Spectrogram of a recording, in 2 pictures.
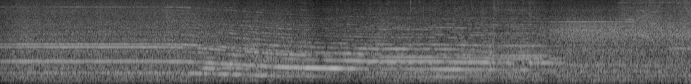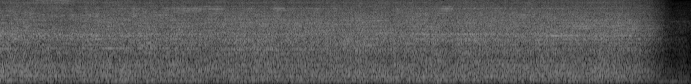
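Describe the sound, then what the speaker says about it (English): Router table fitted with an ogee bit cutting wooden trim, a loud steady whine that holds for about eight seconds with a falling pitch, then settles into a continuous cutting roar until it stops near the end. "I've got the router table set up and I have that OG bit in there already, and I'm just going to make some trim out of that."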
